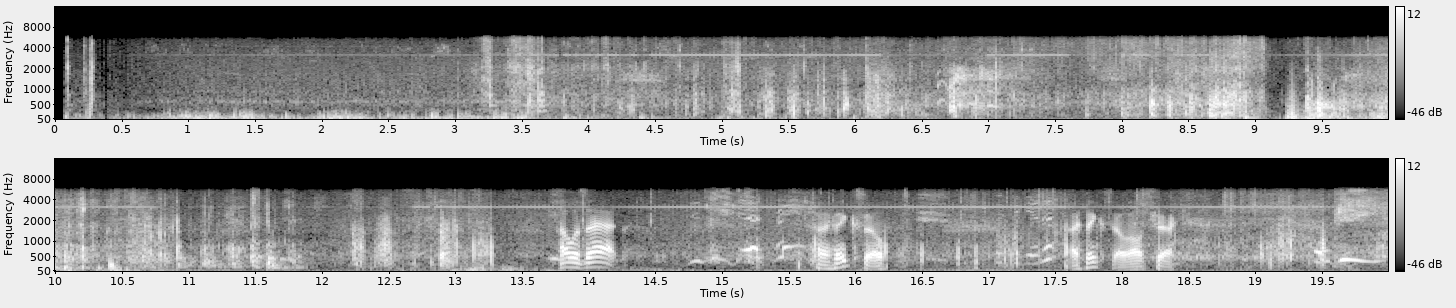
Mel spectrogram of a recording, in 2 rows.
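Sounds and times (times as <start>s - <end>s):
plastic sled sliding on snow: 7.7s - 11.4s.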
